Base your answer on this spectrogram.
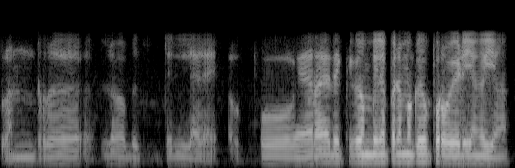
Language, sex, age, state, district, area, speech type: Malayalam, male, 18-30, Kerala, Malappuram, urban, conversation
